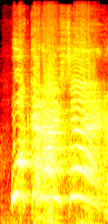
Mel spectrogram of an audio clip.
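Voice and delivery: very high, loud silly quote; mock high voice. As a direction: squeak it out helplessly. Speechless mock reply.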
